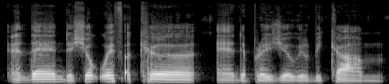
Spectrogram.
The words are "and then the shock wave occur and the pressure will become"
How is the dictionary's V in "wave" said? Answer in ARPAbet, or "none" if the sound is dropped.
F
